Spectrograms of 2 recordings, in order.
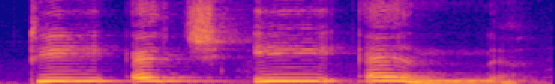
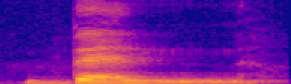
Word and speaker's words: then: This is pronounced as than and the word t-h-e-n which is pronounced as then. Once again than with a vowel sound /æ/ than. And then with a vowel sound /ɛ/ then.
